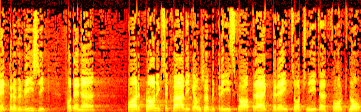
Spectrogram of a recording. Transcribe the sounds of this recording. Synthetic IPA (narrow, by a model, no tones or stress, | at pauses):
ɪt̚d̥əɾybəɾviːzɪk | fɔdɛnə | plɑːnɪksɛɾkʰlæːɾiɡəusøbədɾiːskɑːtɾɛːɡ̚b̥ɛɾɛɪtt͡soʃniːdəfoɾknoː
